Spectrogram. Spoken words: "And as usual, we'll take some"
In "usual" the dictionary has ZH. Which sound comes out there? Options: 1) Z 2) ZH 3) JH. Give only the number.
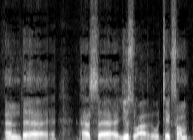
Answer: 1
